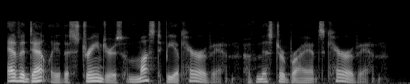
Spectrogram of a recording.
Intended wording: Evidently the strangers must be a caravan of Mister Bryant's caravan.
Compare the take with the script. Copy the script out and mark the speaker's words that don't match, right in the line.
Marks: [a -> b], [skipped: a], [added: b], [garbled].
Evidently the strangers must be a caravan of Mister Bryant's caravan.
